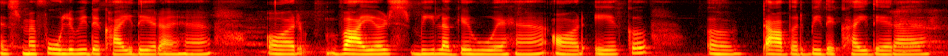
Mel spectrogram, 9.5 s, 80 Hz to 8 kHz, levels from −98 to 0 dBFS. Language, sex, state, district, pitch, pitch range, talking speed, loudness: Hindi, female, Bihar, Sitamarhi, 210 Hz, 200-215 Hz, 140 wpm, -33 LUFS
